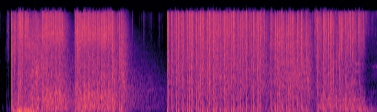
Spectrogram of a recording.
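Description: Sustained automatic gunfire from the VR shooter Pavlov in a competitive match, loud dense bursts with a short lull near the middle before firing resumes steadily to the end.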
